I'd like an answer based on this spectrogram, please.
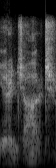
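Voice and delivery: whispering in a put-on character voice. Voicing Big Shrek as the others leave: Big Shrek whispering. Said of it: "Big Shrek whisper".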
